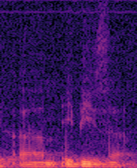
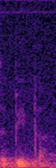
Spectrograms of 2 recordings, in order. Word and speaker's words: Ibiza: Ibiza, well, a lot of English or Americans, Canadians or whatever, they say Ibiza, but the Spanish pronounce Z as TH, so it's Ibiza.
